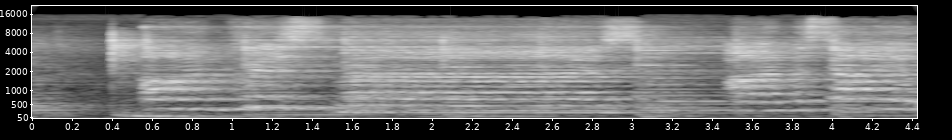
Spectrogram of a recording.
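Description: A group of voices singing a song with music, like a choir. The sound drops briefly just after the start, then the singing comes back in full.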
